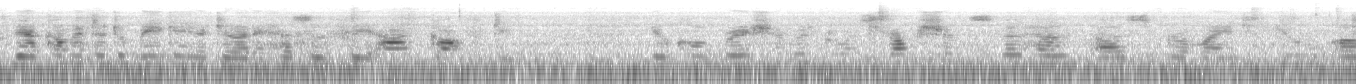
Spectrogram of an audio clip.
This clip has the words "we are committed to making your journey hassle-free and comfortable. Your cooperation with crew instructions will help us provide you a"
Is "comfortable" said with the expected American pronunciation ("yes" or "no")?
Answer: no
